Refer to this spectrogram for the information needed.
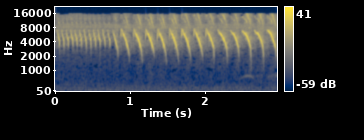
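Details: Canary song opening with a very fast twittering trill, then slowing into evenly spaced, loud, downward-sweeping whistled notes, about five per second.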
